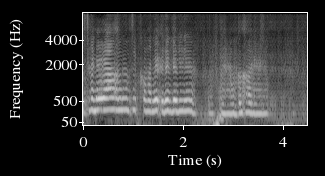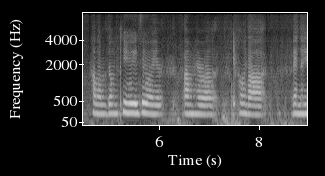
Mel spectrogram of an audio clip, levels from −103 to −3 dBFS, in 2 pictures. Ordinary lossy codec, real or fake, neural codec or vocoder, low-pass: none; fake; codec, 16 kHz, 0.5 kbps, FreqCodec, smaller model; none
